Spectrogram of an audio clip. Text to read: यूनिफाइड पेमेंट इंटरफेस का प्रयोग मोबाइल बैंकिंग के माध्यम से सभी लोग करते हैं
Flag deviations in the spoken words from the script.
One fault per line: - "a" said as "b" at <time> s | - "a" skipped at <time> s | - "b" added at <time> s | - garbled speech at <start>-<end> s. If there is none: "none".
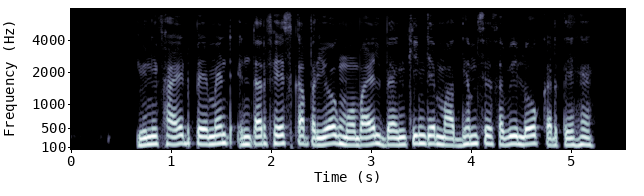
none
